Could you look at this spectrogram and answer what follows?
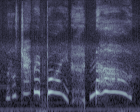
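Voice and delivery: high, loud squeaky German character; very high-pitched German impression. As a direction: squeal it like a panicked German cartoon man. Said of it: "high-pitched, like, squeaky German voice".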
